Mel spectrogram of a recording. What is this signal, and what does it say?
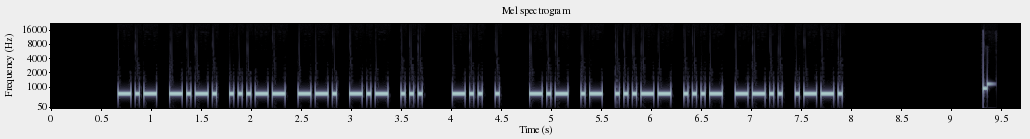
Morse code, heard as a keyed tone, about 28 wpm, 700 Hz. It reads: KC3GKS DE KA3VZP
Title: USA Callsign DE Callsign - 6 Characters - 28wpm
